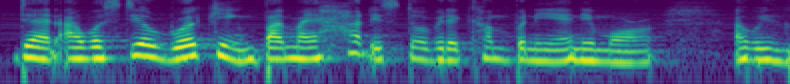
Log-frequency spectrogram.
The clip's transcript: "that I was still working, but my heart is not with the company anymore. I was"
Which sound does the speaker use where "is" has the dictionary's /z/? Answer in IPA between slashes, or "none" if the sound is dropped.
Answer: /s/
